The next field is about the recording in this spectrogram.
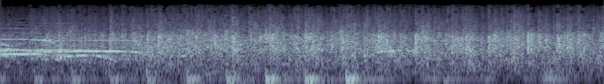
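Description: Audience applause at a Minneapolis comedy show as a comedian is introduced: dense, steady clapping that stays loud throughout without a pause.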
